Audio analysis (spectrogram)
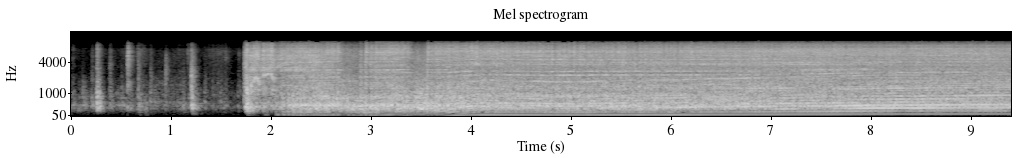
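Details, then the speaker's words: Peugeot Speedfight two-stroke moped that sped up and slowed down while riding, after variator rollers and clutch repair: smooth rising buzz, pitch climbing steadily as belt drive changes ratio; normal running. "can you hear that like hyperdrive well you can hear it now changing gear do you hear that"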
